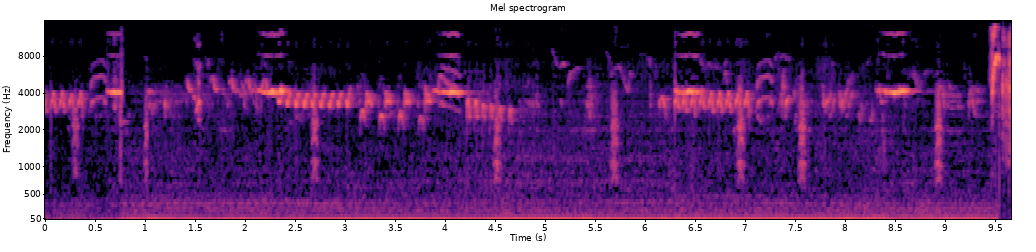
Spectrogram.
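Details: Siberian rubythroat singing, recorded in Jakarta on 5 March 2025: lively, varied high song of quick chips, whistled slurs and short rattling trills, with clear emphatic whistles recurring every two seconds or so, over a faint low hum.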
